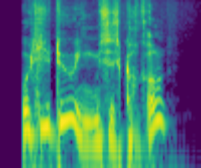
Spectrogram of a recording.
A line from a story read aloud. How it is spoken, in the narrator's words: said the cook anxiously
